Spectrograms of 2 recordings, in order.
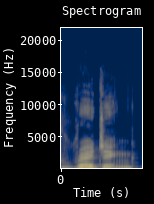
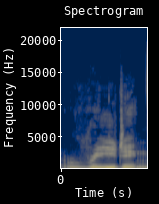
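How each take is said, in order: First: The name is said with the British pronunciation. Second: The name is said with a changed American pronunciation. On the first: This is how the town is named in the UK. "So over here, it's Reading" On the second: This is how Americans might have renamed it. "I wonder if Americans have called it Reading"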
